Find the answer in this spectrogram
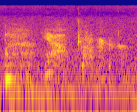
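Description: Quiet speech: a soft, brief "yeah" and faint voice sounds over low room tone.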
